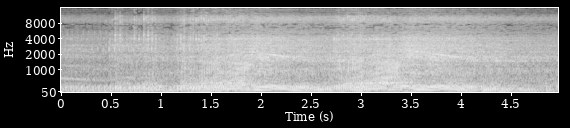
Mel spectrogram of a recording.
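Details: Motorcycle, likely the Lexmoto Valiant, warming up after it died on low battery and cut out when revved. It now climbs smoothly from idle through clean revs and settles back, with no misfire or rattle. Normal idle and revving.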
